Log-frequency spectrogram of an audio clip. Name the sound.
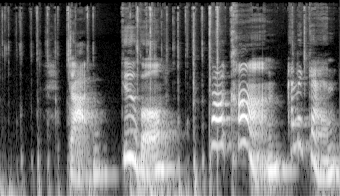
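typing a web address on a computer keyboard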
